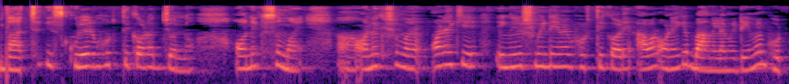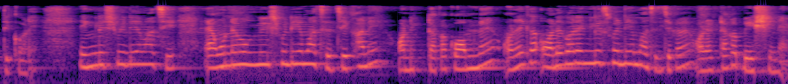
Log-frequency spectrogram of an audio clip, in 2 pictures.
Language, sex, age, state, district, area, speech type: Bengali, female, 18-30, West Bengal, South 24 Parganas, rural, spontaneous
